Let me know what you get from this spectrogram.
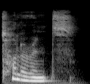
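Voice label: "tolerance", British English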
